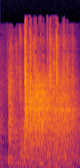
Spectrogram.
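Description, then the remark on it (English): A shaken sheet of tin or aluminum, used as a homemade instrument for the Trash Orchestra, gives a loud, continuous rumbling crash like thunder, with a sharp surge at the start and a second swell before it trails off. No one speaks. “This is just a piece of tin or aluminum or something. And it'll make an instrument that sounds a little bit like this.”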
